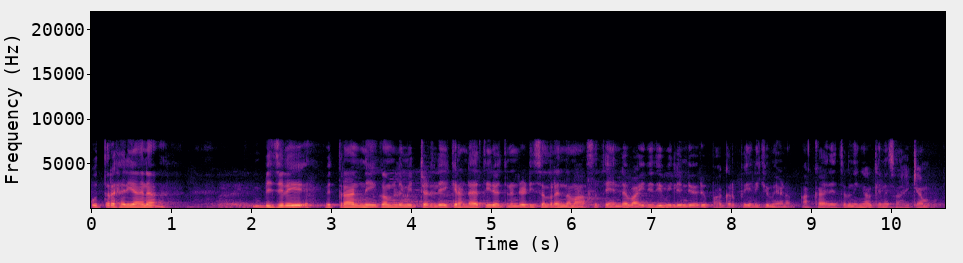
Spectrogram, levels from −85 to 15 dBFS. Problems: none marked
